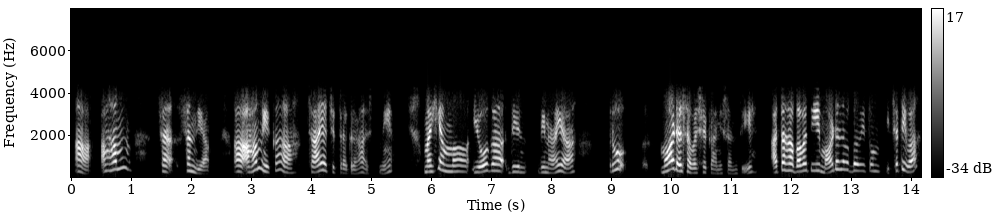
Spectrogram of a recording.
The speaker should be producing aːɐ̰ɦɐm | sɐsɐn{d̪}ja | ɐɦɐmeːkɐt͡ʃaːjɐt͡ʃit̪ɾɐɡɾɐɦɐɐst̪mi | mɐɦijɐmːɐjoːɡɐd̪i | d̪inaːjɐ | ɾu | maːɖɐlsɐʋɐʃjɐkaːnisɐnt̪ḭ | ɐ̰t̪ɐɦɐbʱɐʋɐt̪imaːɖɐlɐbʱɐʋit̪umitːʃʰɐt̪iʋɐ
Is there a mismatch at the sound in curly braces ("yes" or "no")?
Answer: no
